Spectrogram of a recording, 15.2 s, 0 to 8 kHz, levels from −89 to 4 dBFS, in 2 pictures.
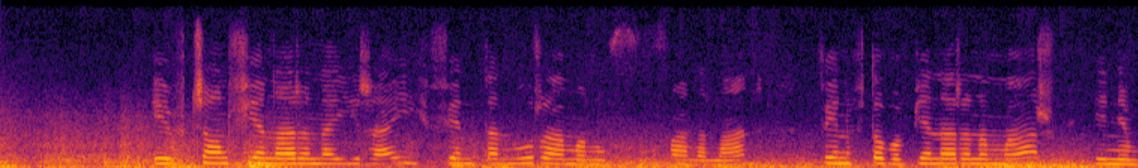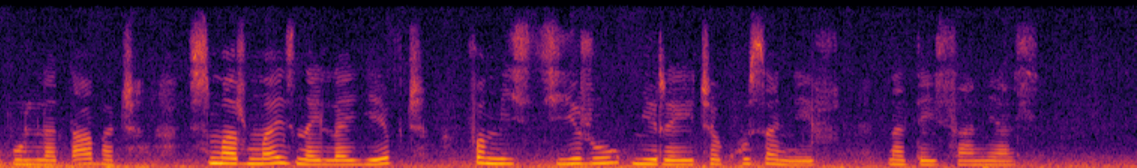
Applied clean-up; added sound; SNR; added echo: none; Thunder; 3 dB; none.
